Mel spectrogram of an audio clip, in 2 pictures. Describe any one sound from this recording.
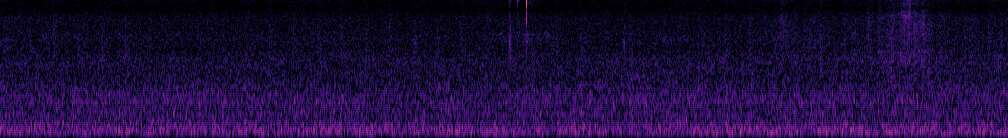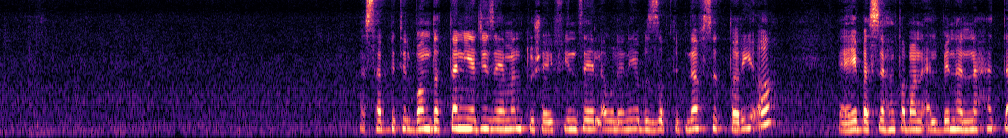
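A needle and thread pull softly through fabric.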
